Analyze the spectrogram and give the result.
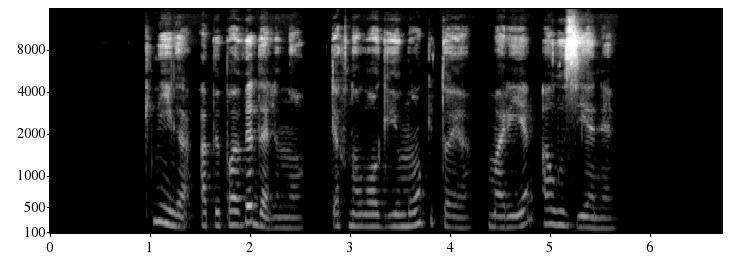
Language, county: Lithuanian, Tauragė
